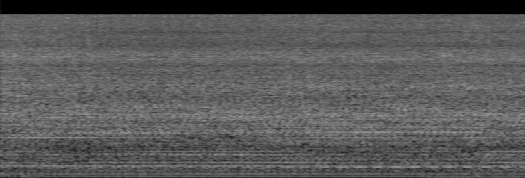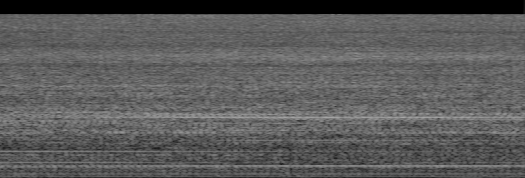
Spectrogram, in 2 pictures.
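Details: Diesel generator idling with a steady drone, constant hum and even, unchanging beat; runs smoothly after a transfer panel (QTA) management fault that kept it from starting while the engine itself was fine.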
